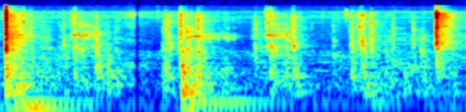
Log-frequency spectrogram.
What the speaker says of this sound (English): I don't know how to work a door.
